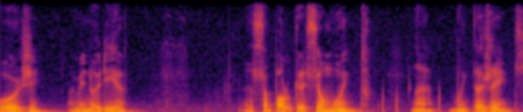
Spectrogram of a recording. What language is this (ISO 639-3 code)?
por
